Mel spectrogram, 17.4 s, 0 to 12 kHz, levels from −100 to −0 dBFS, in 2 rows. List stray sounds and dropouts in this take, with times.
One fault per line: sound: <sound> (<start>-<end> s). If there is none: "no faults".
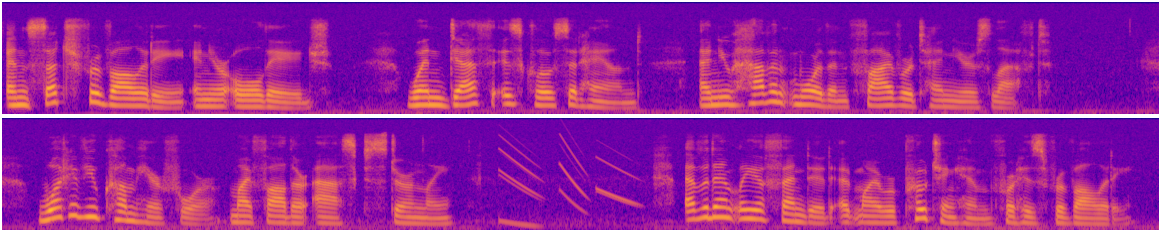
sound: chirp (12.4-13.5 s)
